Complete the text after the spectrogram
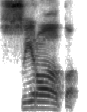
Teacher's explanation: सिराता में साद को पुर पढ़ेंगे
